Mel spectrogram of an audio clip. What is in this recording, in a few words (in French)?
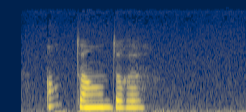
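"Entendre", French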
